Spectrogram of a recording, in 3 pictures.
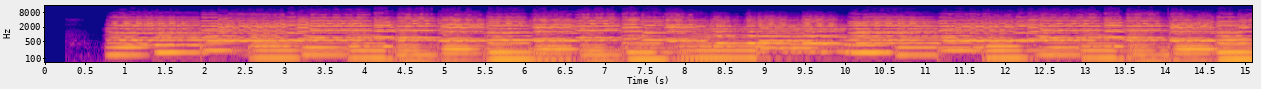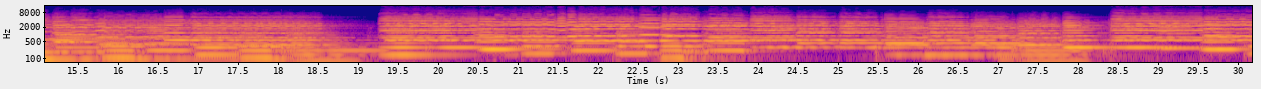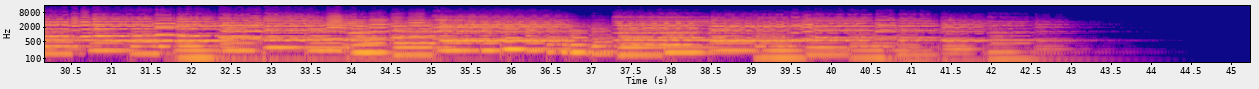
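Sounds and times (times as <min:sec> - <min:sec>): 
trumpet piece: 0:00.8 - 0:43.1.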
